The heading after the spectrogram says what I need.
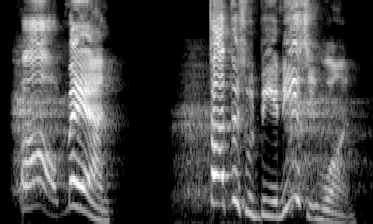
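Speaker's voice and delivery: frantic, very high, very loud panicked screaming. Acting out a game hero running from a boulder: mock panic. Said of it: "pretend you're running from a boulder".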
